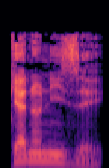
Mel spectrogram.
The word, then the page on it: canoniser: francais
